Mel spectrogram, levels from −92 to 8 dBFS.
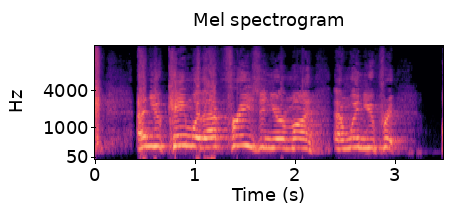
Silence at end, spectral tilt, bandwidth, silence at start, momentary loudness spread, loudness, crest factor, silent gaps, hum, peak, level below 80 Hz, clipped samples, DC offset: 0.4 s; -3.5 dB/octave; 15.5 kHz; 0 s; 7 LU; -15 LUFS; 14 dB; none; none; 0 dBFS; -56 dBFS; under 0.1%; under 0.1%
